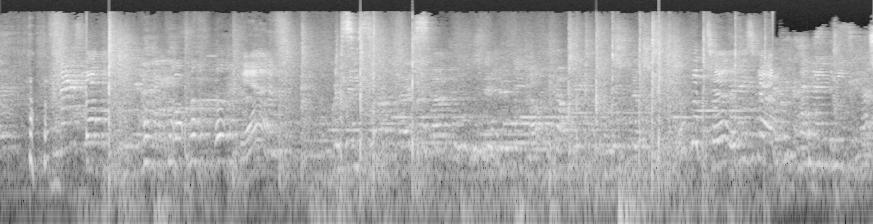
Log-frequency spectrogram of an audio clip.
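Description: Indistinct chatter of several voices in a large gym, broken by sharp slaps of boxing gloves landing on focus mitts, at irregular intervals.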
